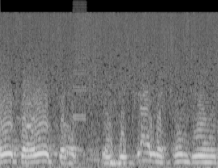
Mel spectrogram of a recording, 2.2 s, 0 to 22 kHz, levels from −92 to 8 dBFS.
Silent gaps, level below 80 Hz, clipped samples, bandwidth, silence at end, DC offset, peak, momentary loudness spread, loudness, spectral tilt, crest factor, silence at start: none; -40 dBFS; under 0.1%; over 20 kHz; 0 s; under 0.1%; -6 dBFS; 6 LU; -16 LUFS; -5.5 dB/octave; 10 dB; 0 s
